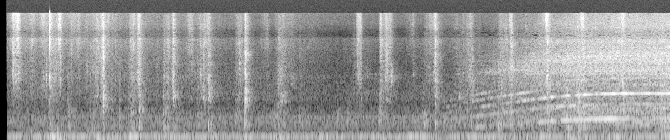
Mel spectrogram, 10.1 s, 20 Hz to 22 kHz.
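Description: Neato D7 robot vacuum's motor spinning up: a whine rises in pitch from about seven seconds in and settles into a steady whine with airflow hiss. Before it, scattered light clicks and taps.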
